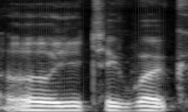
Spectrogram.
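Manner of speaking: put-on talking like an old, elderly grandfather. Retelling a reaction to progressive efforts: imitating an old granddad. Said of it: "old granddad going like".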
